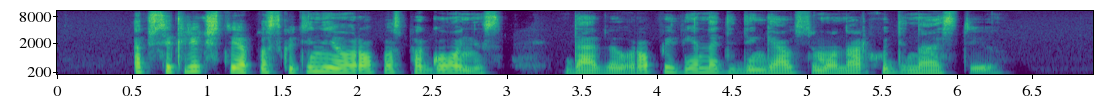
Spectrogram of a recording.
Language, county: Lithuanian, Telšiai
